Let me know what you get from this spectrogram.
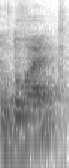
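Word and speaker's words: Du Mai: Aquí tenemos los 12 principales más el Tumae, que se escribe con D, se pronuncia como si fuese una T, Tumae, y el Genmae, aunque se escriba con una R, sí, suena como una J, ¿no?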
